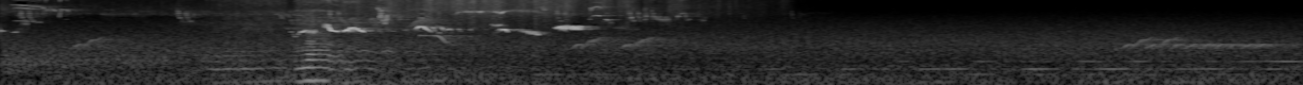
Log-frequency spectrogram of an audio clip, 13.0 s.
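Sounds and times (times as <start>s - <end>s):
small birds chirping: 0.0s - 8.1s.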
